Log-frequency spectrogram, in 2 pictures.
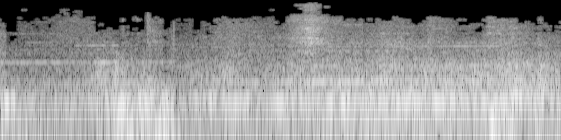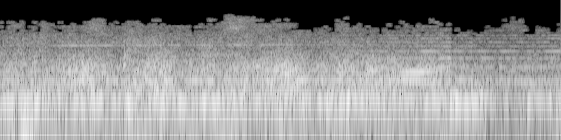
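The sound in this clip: An underground metro train at Chamberí station in Madrid gives a loud, continuous low rumble with rattling texture. It swells in at the start, holds steady for several seconds, then eases off at the end.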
